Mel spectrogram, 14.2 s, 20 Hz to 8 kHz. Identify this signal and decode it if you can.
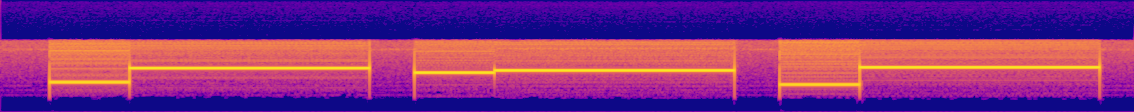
Two-tone page, heard as a one-second tone, then a three-second tone, about 710 then 1220 Hz, about 1040 then 1120 Hz, about 640 then 1250 Hz. It is heard from 0.6 to 13.8 s.
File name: 84 FIRE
